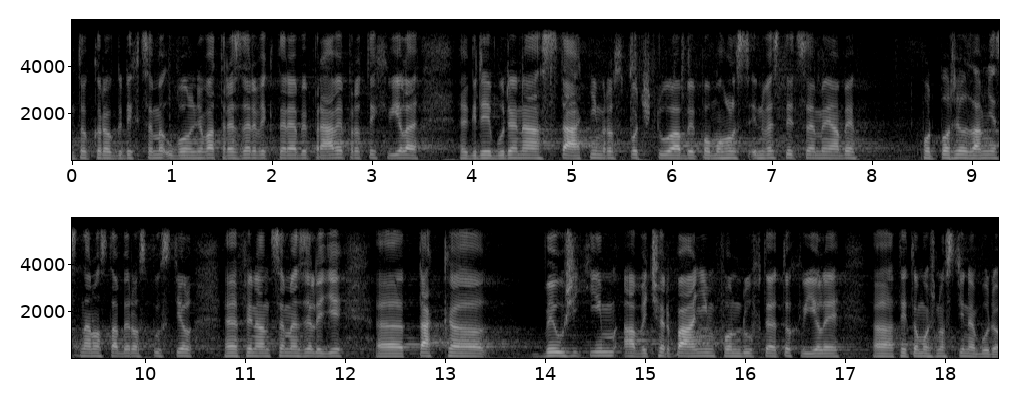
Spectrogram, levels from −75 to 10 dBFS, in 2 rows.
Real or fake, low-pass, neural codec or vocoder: real; 5.4 kHz; none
